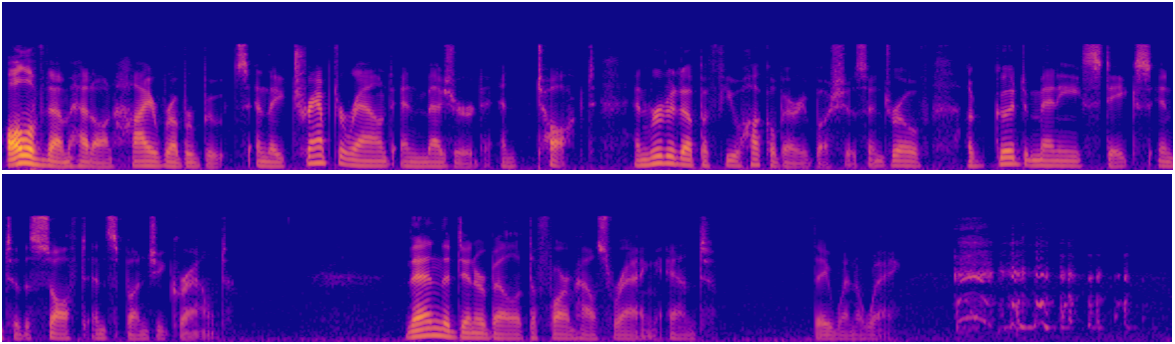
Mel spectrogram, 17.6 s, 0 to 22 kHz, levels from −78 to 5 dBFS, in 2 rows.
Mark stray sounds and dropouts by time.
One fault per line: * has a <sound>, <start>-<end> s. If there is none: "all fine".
* has a laugh, 15.9-17.4 s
